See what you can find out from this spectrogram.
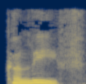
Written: khalif

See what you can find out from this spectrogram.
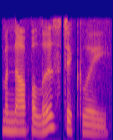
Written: monopolistically

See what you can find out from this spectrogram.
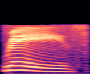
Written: rathe

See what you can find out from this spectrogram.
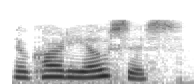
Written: nocardiosis

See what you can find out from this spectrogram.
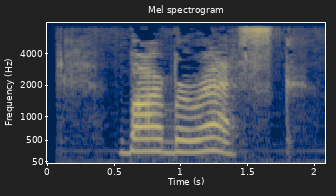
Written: barbaresque

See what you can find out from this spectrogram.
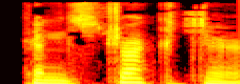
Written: constructor

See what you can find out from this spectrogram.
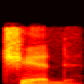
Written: chid

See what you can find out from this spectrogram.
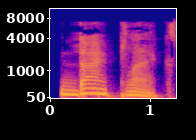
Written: diplex

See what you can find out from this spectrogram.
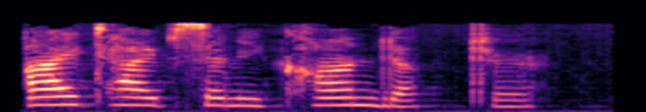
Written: i-type semiconductor

